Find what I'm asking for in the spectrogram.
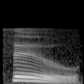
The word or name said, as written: thew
